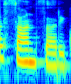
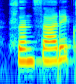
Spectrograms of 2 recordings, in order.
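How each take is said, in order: First: सांसारिक with a long सां; correct form. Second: संसारिक with a short स; wrong form. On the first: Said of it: "स में भी आ की मात्रा". (सांसारिक सही रूप, लंबा आ) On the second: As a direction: say संसारिक, with a short first vowel. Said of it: "संसारिक नहीं होता". (संसारिक गलत रूप) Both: Shown as a demonstration.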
